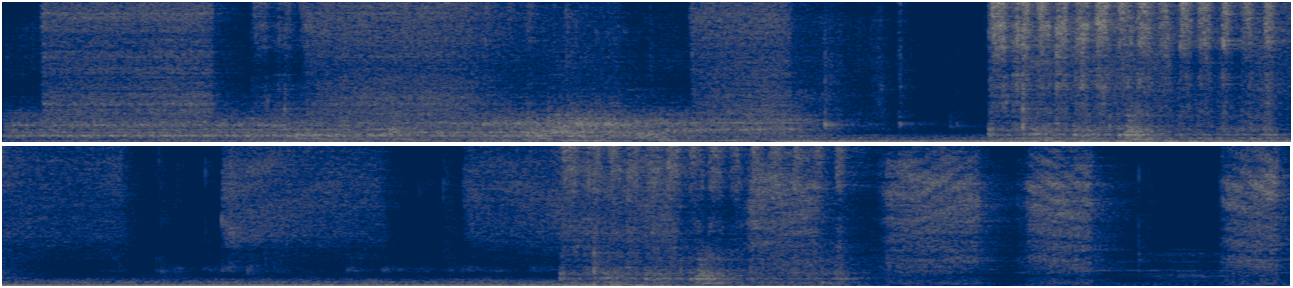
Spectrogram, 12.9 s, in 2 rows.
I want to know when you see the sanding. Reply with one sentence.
You can hear the sanding from 1.2 to 2.7 s, from 4.9 to 6.4 s and from 9.2 to 10.7 s.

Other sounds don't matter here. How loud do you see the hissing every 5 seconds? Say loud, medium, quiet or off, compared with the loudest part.
loud, medium, loud.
